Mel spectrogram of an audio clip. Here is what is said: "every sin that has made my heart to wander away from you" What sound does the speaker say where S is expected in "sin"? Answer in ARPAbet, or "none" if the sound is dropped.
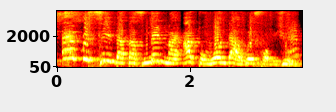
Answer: TH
